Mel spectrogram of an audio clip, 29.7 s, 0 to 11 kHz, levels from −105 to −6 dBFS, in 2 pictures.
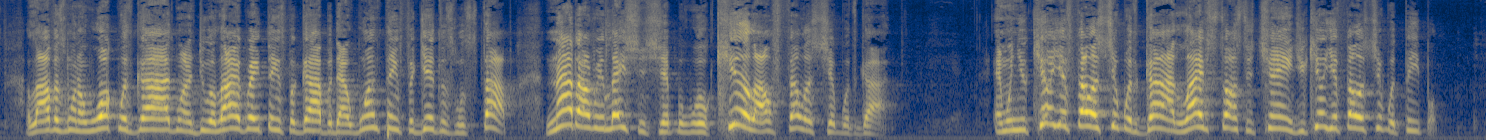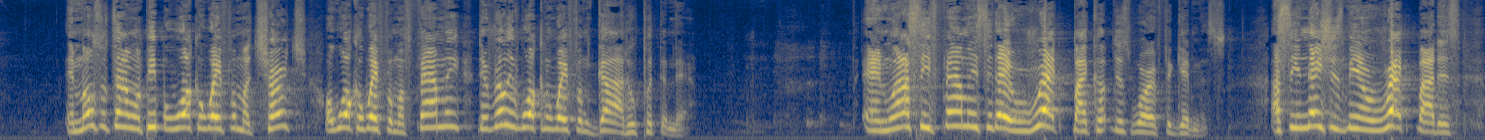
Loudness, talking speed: -23 LUFS, 200 wpm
